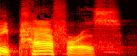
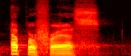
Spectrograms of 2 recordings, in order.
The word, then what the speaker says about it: Epaphras: His name is Epaphras, though some pronounce it Epaphras. Either will do. I'll use Epaphras.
